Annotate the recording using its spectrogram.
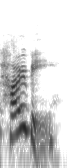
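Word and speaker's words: Hobbii: who live 25 minutes from the company call it Hobie. So I'm pretty chuffed about that. I don't know where I heard Hobie. I'm sure I heard it. I'm sure I heard someone say it. And I'm glad I've been doing it right.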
